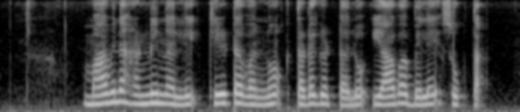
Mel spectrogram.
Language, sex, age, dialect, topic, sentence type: Kannada, female, 25-30, Central, agriculture, question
